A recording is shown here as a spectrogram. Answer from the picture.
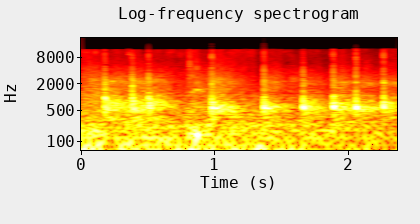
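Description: Chalk tapping and scraping on a blackboard as something is written, a quick irregular series of sharp taps about three a second.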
